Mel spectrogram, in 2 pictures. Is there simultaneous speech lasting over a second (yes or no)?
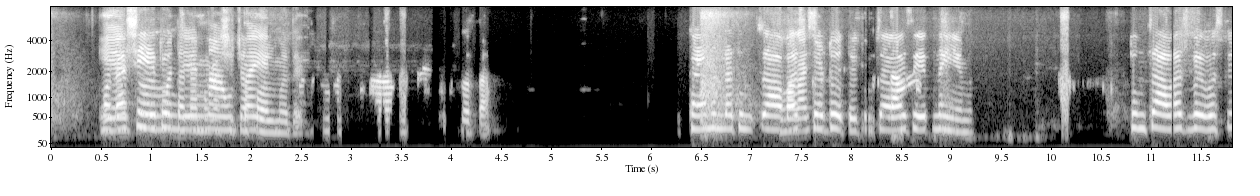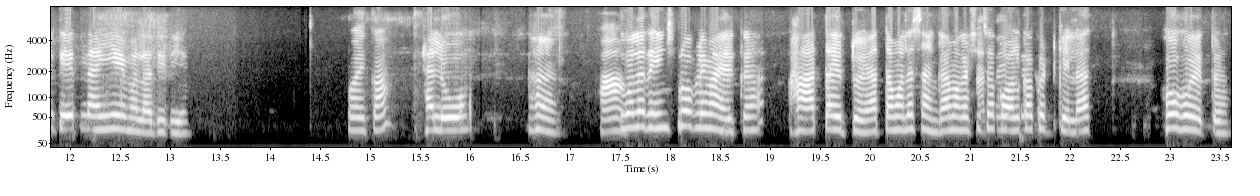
yes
